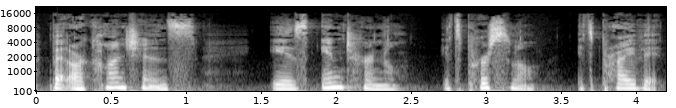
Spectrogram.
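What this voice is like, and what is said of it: Accented English speech. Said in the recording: “here's where my accent becomes a problem”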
